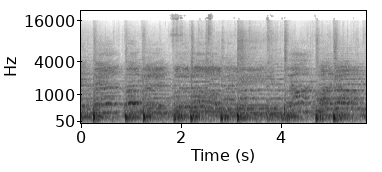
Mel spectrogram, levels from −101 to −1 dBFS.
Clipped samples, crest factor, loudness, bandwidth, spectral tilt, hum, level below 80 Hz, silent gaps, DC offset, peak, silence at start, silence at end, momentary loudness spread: under 0.1%; 18 dB; -24 LUFS; 19.5 kHz; -7 dB/octave; none; -44 dBFS; none; under 0.1%; -6 dBFS; 0 s; 0 s; 7 LU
